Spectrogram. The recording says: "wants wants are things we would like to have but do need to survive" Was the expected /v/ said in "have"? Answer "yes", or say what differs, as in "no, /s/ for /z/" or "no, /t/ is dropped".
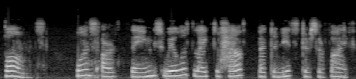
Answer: yes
